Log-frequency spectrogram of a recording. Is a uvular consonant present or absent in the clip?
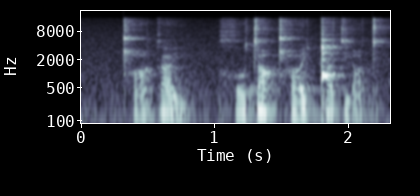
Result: present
